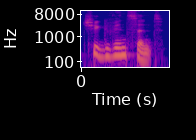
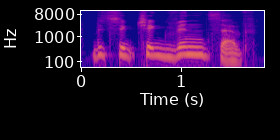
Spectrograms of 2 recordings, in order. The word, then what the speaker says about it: Chigvintsev: Artem Chigvincent. Chigvintsev.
